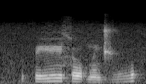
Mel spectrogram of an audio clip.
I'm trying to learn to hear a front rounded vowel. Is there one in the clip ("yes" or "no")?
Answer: no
